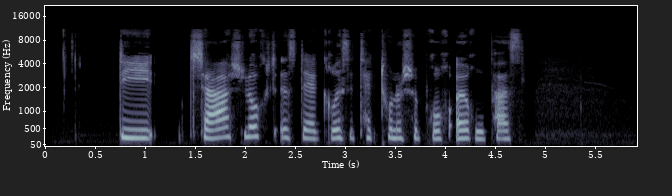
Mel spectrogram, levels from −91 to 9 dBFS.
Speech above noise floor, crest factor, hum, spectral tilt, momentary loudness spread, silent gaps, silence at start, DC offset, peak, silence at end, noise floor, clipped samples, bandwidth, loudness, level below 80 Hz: 46 dB; 20 dB; none; -3 dB/octave; 12 LU; none; 0.75 s; under 0.1%; -10 dBFS; 1.15 s; -74 dBFS; under 0.1%; 11.5 kHz; -29 LUFS; -80 dBFS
